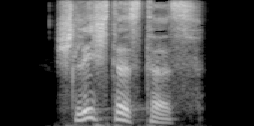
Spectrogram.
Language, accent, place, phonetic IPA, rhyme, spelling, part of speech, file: German, Germany, Berlin, [ˈʃlɪçtəstəs], -ɪçtəstəs, schlichtestes, adjective, De-schlichtestes.ogg
- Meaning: strong/mixed nominative/accusative neuter singular superlative degree of schlicht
